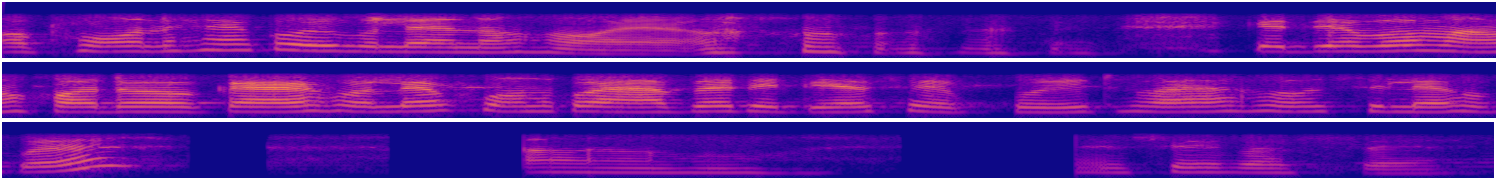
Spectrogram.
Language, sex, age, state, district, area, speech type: Assamese, female, 30-45, Assam, Majuli, urban, conversation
